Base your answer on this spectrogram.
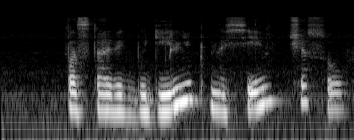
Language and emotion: Russian, neutral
